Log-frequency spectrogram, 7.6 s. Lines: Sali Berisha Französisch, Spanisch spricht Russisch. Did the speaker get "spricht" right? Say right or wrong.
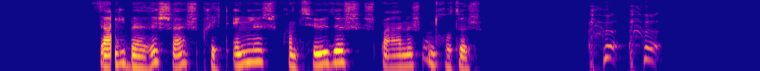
wrong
